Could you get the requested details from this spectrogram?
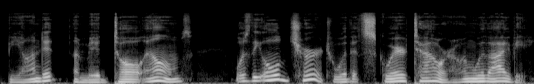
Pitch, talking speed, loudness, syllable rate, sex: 135 Hz, 180 wpm, -18 LUFS, 4.3 syllables/s, male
